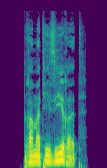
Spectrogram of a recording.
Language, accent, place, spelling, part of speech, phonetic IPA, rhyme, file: German, Germany, Berlin, dramatisieret, verb, [dʁamatiˈziːʁət], -iːʁət, De-dramatisieret.ogg
- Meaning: second-person plural subjunctive I of dramatisieren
